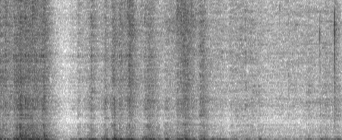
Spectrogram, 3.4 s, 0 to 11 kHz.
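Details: Behringer B215D powered DJ speaker: static plus deep, uneven bass thumps and sharp crackling pops when the volume level control is turned; scratchy volume potentiometer.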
